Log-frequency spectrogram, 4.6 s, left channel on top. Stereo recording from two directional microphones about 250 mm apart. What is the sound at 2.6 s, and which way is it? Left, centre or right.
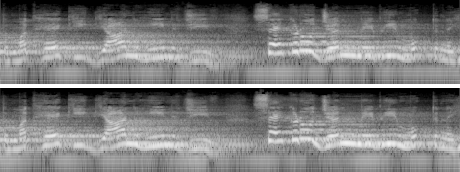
A woman's voice, right.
